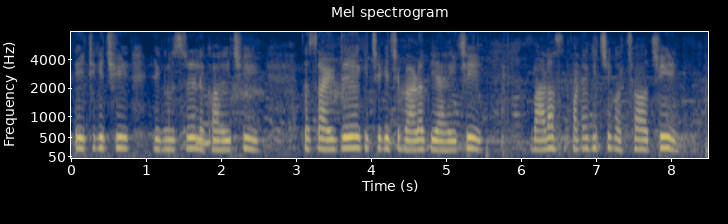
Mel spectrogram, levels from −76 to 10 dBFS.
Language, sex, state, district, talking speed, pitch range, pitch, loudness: Odia, male, Odisha, Khordha, 135 wpm, 225-255 Hz, 240 Hz, -15 LUFS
